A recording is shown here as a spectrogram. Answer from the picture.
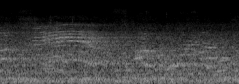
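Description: Children's voices and background chatter, with one high voice rising and falling about half a second in.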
